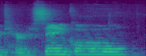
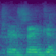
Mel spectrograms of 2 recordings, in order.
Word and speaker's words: Tarasenko: And yeah, just to name a couple other ones, Artemi Panarin, Vladimir Tarasenko. Why did I say it like that? Tarasenko.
